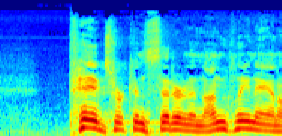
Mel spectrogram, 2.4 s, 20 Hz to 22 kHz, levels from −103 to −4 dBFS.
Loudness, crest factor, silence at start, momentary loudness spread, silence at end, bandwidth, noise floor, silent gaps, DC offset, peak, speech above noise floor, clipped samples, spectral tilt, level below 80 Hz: -17 LUFS; 16 dB; 0.6 s; 5 LU; 0 s; 14 kHz; -53 dBFS; none; under 0.1%; 0 dBFS; 37 dB; under 0.1%; -7.5 dB/octave; -50 dBFS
